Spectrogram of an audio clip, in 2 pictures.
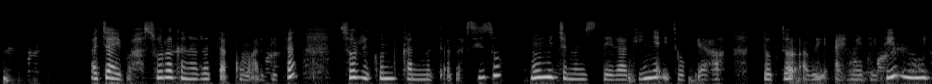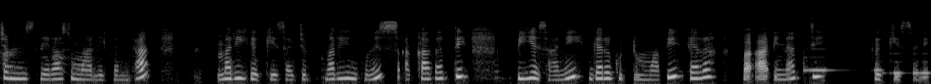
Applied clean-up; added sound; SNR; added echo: neural mask model RNNoise.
